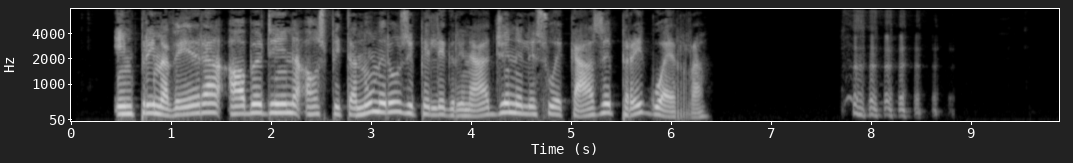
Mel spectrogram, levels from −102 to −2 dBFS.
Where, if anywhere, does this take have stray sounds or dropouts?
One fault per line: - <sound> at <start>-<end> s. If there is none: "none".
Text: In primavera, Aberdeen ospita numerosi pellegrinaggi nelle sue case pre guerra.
- laugh at 7.7-8.8 s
